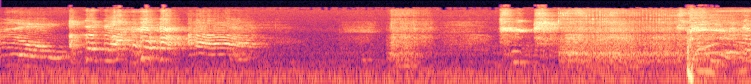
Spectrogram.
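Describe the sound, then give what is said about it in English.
Children blow buzzy, sputtering fart noises against a window glass on a snow day in several short bursts, with high-pitched kids' voices chattering and squealing between the raspberries. “Are they blowing fart noises onto the window?”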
